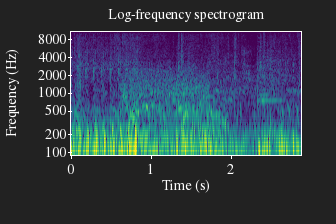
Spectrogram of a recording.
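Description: Rocket launchers fire and explode in a team deathmatch of the arena shooter Quake Live, a dense, loud, continuous barrage of blasts and crashes with game mechanisms clanking throughout.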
